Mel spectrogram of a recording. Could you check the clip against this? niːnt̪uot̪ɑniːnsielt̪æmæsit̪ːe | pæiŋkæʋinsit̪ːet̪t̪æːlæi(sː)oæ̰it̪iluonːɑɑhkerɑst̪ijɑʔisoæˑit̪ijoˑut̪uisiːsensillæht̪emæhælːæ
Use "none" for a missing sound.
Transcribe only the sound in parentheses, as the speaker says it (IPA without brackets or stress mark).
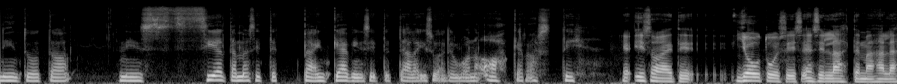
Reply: s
